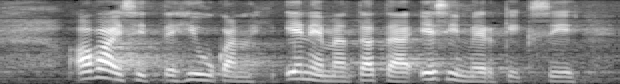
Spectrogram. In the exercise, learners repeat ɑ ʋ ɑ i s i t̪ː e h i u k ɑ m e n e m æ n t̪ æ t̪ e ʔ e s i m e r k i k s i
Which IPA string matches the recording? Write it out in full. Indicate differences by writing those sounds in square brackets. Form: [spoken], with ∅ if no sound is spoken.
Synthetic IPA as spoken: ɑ ʋ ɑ i s i t̪ː e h i u k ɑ [n] e n e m æ n t̪ æ t̪ [æ] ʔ e s i m e r k i k s i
